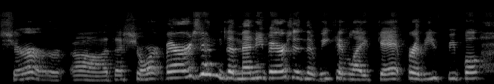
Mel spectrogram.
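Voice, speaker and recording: A woman speaks in a raised, projected voice at a high pitch with a bright, sharp tone. Her intonation is lively and her pace moderate. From Scotland, Edinburgh. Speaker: life coach and former lawyer. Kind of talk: podcast interview.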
